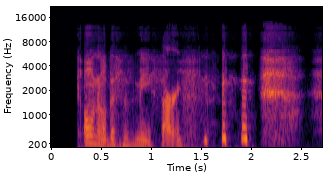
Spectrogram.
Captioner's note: laughs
